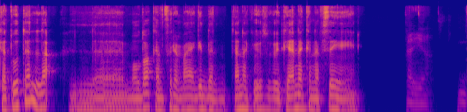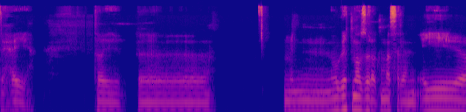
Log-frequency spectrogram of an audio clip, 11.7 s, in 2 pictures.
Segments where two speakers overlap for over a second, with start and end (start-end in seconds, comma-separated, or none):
none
